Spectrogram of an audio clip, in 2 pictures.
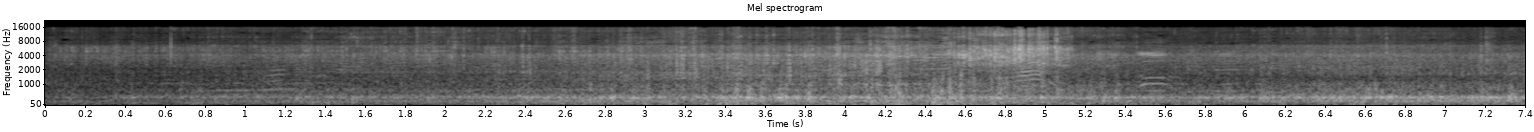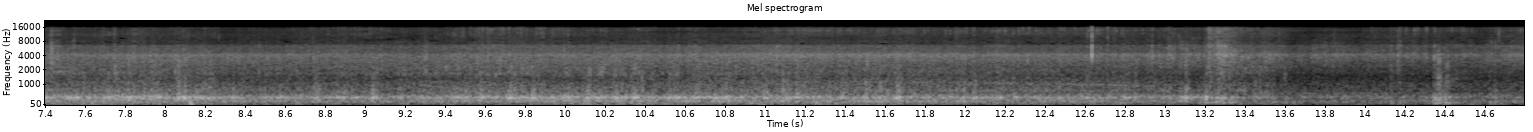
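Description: Longboard wheels rolling on asphalt: a steady rumble that builds over the first few seconds, holds, and eases near the end.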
